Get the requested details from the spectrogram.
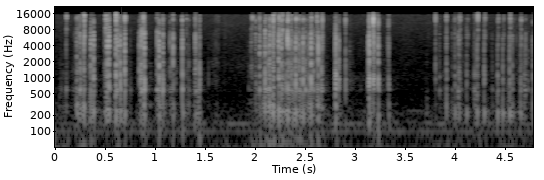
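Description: A pink plastic paddle hair brush, handheld size with a hollow cushioned head, black rubber cushion and plastic bristles, has its bristles scratched and strummed by long white-tipped nails. Quick, dry clicking and ticking patter comes in bursts with a brighter, denser scratching passage in the middle, each tick stopping almost instantly.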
